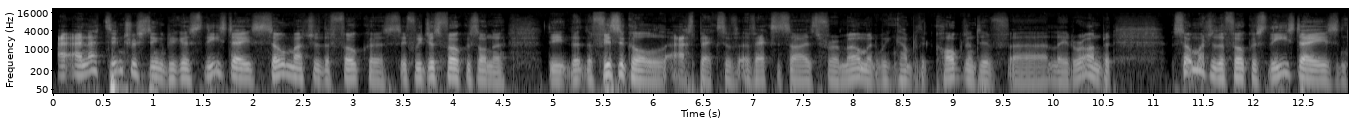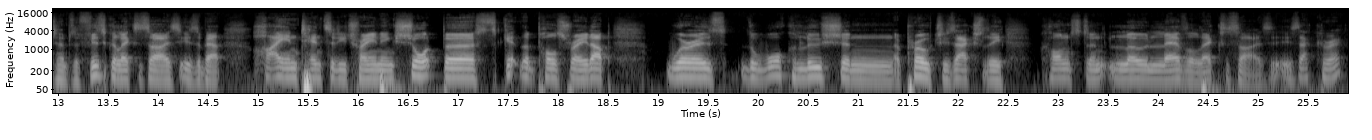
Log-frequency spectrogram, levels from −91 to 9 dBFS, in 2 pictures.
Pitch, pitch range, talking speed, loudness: 110 Hz, 100-120 Hz, 165 wpm, -34 LUFS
